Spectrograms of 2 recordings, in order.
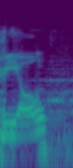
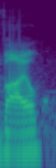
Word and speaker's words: viol: Also, I have no idea why it was bugging me so much, but the instrument is pronounced viol. instead of vial.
